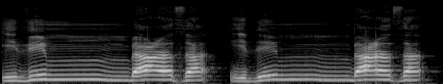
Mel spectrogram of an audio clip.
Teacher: নুনর instead নুনর জায়গাতে আমরা মিম করে লিমু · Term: একলাব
